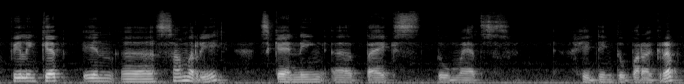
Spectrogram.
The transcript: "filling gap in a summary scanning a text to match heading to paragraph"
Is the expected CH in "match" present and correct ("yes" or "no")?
no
